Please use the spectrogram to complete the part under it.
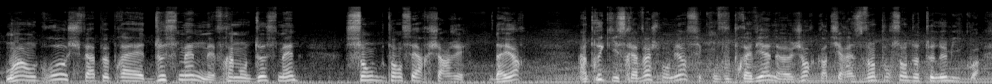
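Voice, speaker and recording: A man presents a casual motorcycle gear review in a chatty, colloquial way, full of slang and spoken sound effects. His voice is on the high side, animated and a little fast, with background noise and clear music playing behind him.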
